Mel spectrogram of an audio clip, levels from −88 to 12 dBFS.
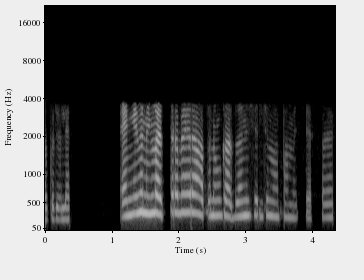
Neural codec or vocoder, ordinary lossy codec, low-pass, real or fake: codec, 24 kHz, 0.9 kbps, WavTokenizer, medium speech release version 1; none; 3.6 kHz; fake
